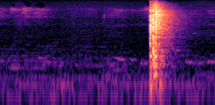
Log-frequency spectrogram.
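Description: A single sharp knock or smack about one and a half seconds in, short and loud, dying away quickly over a low room hum.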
